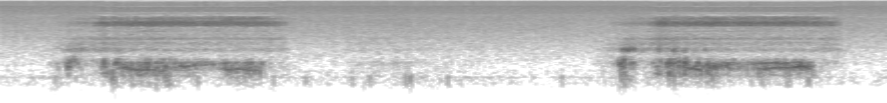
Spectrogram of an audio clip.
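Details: Sleeping Korean girl snoring: two rattling snores on inhalation, about four seconds apart, with quiet breathing between.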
